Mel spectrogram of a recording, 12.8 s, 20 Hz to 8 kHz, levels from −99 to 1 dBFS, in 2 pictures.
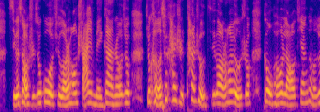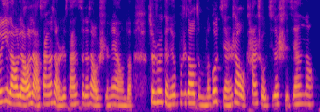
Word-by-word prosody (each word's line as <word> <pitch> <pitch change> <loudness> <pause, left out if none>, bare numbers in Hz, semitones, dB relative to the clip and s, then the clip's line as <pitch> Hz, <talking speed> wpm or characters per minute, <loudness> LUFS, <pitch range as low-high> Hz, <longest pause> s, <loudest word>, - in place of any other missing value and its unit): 几 440 - 0
个 455 - +9
小 225 - +4
时 225 -2 -6
就 265 +3 +2
过 275 -3 +5
去 240 0 -2
了， 215 -2 +5
然 220 - +4
后 260 0 +1
啥 265 -1 -1
也 270 - -1
没 220 -3 -3
干， 255 +1 +1
然 235 - +1
后 245 - +2
就 270 +1 +1 0.3
就 295 - -2
可 280 - 0
能 220 - +6
就 360 - -2
开 350 -2 0
始 265 -7 -2
看 345 -4 -3
手 280 -9 +3
机 225 +3 -6
了。 255 -1 +4
然 230 - -1
后 285 +1 0
有 245 -5 +8
的 215 - -2
时 240 - -1
候 250 - -1 0.3
跟 305 -1 +4
我 265 - +7
朋 245 -1 -2
友 265 +2 +4
聊 220 -3 +3
天， 265 +4 -6
可 310 - -6
能 220 - -3
就 275 - +2
一 315 +1 -4
聊 240 -4 +3
聊 220 -1 +4
了 245 - +3
2-3 240 0 -2
个 255 - -2
小 245 -4 -2
时， 210 +2 -4
3-4 235 +3 -6
个 230 - -3
小 225 -4 -2
时 210 - -12
那 225 +2 -7
样 210 -3 -5
的， - - -6 0.3
所 285 - -2
以 - - -3
说 290 - +1
感 265 -5 -3
觉 230 +2 -2
不 240 +2 -16
知 260 - -10
道 260 -1 +2
怎 225 -3 -11
么 210 - -7
能 215 +1 -5
够 300 +1 +1
减 215 -8 -5
少 255 -1 0
我 220 - -2
看 255 +3 -7
手 225 -5 -5
机 205 +2 -17
的 235 - +2
时 240 - -11
间 235 +3 -5
呢？ 235 -1 -10
245 Hz, 360 characters per minute, -23 LUFS, 225-270 Hz, 0.3 s, 个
